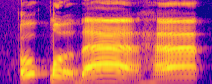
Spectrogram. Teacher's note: قاف جو ہے وہ یہاں پر ایک تو موٹا ادا ہونا ہے اور قاف ساکن ہے، یہاں پر ہم نے قلقلہ کرنا ہے، ٹھیک ہے. اور آگے با کے اوپر کھڑی زبر ہے، ہم نے اس کو جو ہے وہ 1 سیکنڈ لمبا کرنا ہے.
